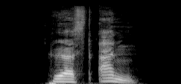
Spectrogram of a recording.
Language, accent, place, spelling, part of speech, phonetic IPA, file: German, Germany, Berlin, hörst an, verb, [ˌhøːɐ̯st ˈan], De-hörst an.ogg
- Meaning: second-person singular present of anhören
